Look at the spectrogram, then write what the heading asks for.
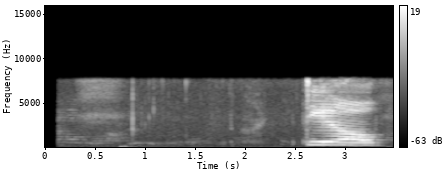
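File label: "diu1", Mandarin Chinese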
